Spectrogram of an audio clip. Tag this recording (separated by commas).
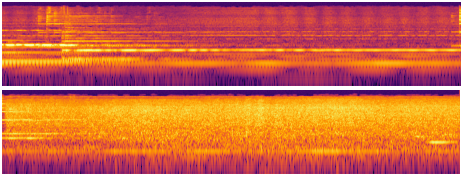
Music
